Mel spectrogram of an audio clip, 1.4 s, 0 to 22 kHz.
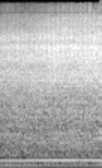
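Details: Vauxhall Chevette engine first run after over 10 years abandoned, fed with petrol from a bottle into the carb: even, steady hum with no clear knock in this short stretch; condition, such as bearings, not yet known.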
